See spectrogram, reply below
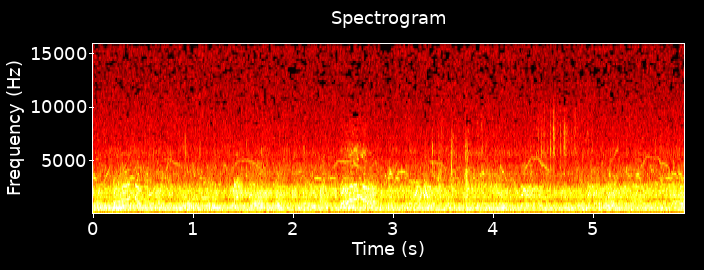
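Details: Several thousand Lesser Flamingos calling together at medium distance: a dense, continuous honking and gabbling chorus, with many overlapping nasal notes forming a steady roar without pauses.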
